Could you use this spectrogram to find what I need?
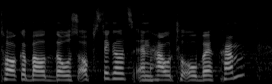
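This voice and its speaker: A woman's bright, sharp, fairly high voice with a German accent, fairly even intonation and a fairly quick pace. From Germany. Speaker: head of UX research, conference speaker. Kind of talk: conference talk. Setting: stage with live and online audience. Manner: interactive, conversational.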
